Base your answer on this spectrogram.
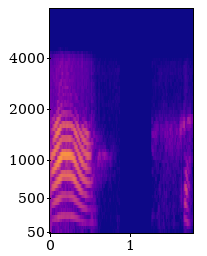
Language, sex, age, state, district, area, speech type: Maithili, female, 60+, Bihar, Begusarai, urban, conversation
